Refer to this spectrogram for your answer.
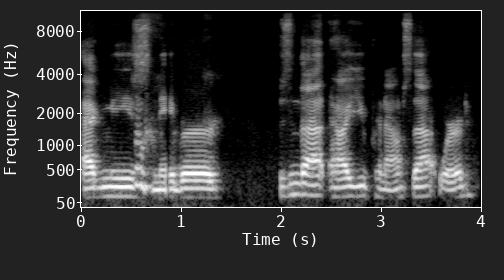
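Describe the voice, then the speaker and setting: Deadpan male comedy livestream host. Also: medium pitch, slow. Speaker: co-host of a live comedy show. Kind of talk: casual deadpan banter on a livestream. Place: online video call.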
